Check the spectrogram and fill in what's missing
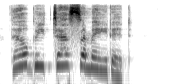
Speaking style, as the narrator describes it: shouting

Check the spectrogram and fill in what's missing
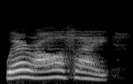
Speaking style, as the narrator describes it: whispered to herself

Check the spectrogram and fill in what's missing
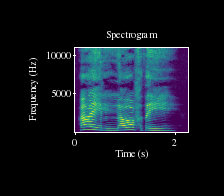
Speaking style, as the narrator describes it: said slowly, his voice smooth and warm

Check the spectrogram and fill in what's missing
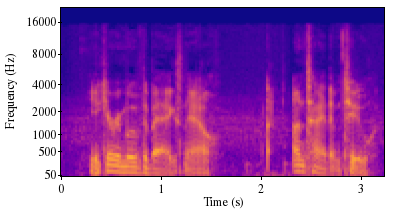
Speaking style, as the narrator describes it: says Mr

